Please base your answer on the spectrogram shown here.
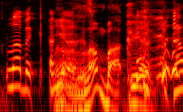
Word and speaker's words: Lubbock: How you say it? Lubbock.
